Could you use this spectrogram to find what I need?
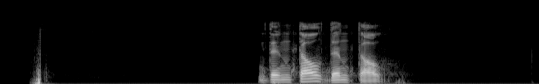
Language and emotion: Russian, neutral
